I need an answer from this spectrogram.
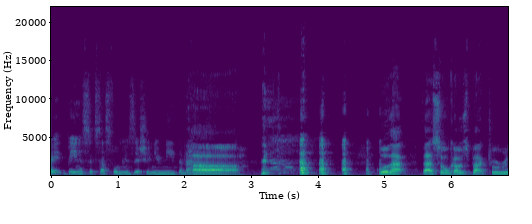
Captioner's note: laughs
